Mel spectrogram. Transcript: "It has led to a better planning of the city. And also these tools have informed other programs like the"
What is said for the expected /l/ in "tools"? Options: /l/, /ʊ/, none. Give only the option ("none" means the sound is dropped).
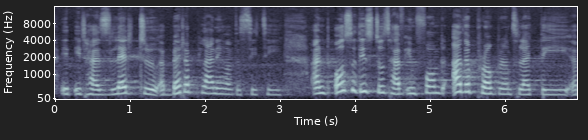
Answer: none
